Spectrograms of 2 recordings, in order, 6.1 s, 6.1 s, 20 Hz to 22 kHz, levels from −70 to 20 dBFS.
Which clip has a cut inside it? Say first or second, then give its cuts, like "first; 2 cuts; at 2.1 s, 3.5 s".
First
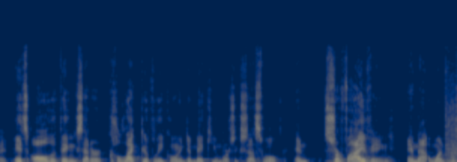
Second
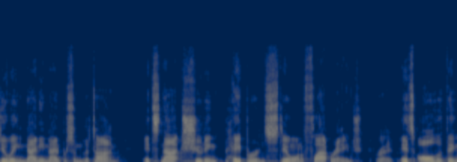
first; 2 cuts; at 4.2 s, 5.2 s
